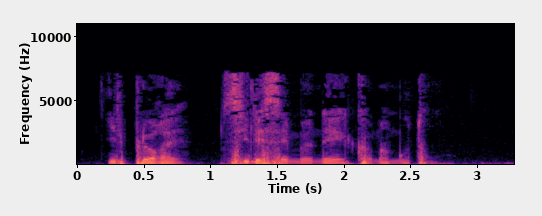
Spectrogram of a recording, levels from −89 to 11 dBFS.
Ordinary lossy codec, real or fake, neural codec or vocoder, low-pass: MP3, 32 kbps; real; none; 7.2 kHz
